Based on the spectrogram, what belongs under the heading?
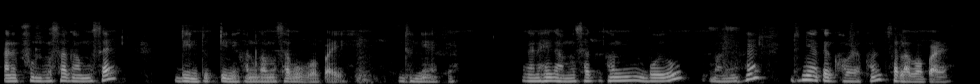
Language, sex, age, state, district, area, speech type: Assamese, female, 45-60, Assam, Golaghat, urban, spontaneous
